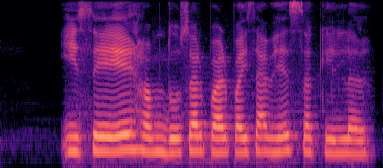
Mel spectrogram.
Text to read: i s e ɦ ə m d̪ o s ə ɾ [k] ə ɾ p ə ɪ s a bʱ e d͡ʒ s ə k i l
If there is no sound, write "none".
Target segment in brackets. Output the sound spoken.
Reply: p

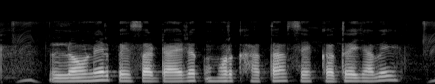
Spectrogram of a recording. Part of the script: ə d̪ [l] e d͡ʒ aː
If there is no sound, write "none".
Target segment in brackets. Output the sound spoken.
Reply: ɾ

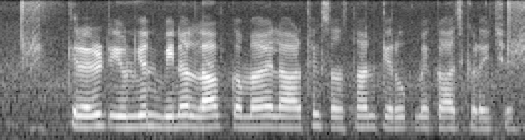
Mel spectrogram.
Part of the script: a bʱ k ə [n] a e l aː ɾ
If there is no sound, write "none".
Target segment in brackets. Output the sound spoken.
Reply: m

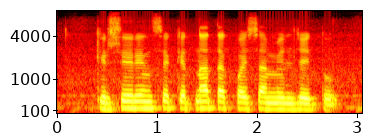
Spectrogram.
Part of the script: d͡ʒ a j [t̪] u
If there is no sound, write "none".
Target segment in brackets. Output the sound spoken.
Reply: t̪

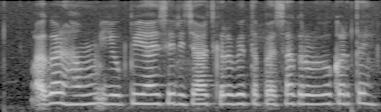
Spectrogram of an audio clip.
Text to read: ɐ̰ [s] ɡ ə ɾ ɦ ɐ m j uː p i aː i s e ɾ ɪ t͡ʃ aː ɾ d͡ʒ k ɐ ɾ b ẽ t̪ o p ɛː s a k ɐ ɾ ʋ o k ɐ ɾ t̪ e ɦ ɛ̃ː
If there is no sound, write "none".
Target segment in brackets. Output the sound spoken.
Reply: none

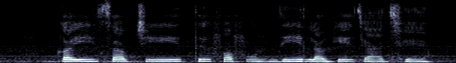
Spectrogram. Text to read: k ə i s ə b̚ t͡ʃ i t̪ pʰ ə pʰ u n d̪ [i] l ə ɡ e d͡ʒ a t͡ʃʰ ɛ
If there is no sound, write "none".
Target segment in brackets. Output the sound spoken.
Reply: i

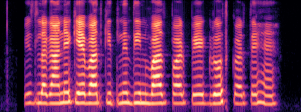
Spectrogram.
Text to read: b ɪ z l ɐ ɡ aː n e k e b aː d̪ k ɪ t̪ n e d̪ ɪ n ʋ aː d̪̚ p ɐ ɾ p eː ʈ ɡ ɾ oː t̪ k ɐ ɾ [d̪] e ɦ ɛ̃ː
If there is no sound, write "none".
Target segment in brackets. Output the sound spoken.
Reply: t̪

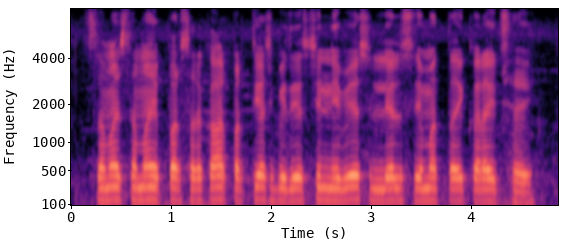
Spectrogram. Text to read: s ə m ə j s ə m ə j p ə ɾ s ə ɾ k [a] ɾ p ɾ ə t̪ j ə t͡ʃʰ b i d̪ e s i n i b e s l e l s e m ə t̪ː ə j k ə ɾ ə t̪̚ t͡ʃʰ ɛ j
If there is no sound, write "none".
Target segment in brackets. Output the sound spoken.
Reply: a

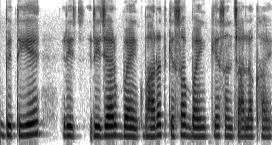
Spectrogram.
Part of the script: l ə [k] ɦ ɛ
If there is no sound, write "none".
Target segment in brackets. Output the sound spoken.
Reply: k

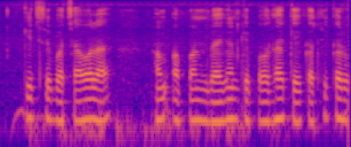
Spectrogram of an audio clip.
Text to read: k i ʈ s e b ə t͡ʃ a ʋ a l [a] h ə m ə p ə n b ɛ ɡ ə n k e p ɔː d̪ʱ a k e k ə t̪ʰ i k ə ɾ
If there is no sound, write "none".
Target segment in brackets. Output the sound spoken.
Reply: a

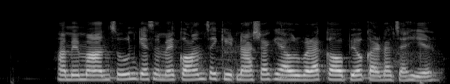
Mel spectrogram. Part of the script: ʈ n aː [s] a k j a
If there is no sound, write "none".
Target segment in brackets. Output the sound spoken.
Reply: ʃ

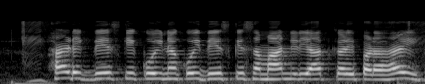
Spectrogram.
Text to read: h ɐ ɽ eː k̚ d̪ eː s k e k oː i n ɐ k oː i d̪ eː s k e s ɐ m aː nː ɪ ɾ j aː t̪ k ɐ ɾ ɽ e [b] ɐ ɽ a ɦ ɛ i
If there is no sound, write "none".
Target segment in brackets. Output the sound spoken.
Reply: p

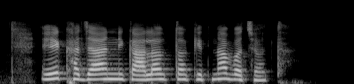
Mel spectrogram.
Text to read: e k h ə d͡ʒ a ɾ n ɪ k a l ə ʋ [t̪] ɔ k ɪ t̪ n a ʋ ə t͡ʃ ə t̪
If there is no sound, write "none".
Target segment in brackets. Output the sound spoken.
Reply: t̪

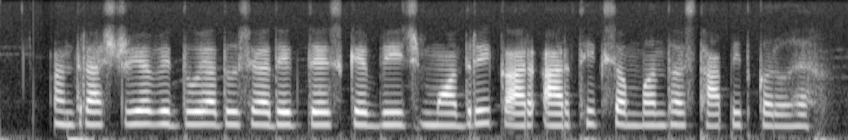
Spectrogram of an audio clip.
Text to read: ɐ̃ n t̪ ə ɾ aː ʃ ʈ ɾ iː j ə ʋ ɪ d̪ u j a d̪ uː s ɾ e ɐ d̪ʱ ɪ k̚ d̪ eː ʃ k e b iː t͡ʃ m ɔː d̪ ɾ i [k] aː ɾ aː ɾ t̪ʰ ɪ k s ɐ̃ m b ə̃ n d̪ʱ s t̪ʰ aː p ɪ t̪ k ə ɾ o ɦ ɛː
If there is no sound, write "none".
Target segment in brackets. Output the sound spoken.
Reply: k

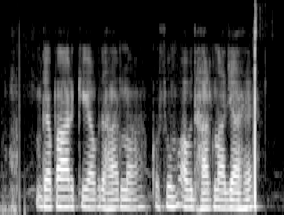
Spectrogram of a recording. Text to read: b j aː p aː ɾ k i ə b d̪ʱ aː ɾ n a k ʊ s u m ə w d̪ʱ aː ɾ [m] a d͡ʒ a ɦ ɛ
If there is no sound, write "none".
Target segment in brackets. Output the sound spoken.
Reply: n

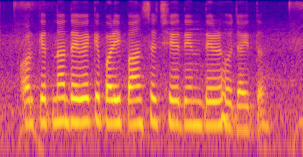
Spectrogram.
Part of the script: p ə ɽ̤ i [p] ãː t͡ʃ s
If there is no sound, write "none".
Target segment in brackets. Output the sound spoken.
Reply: p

